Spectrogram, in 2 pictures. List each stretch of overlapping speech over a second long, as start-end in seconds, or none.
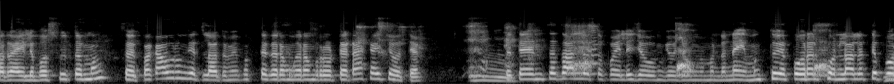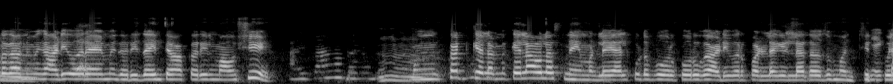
none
